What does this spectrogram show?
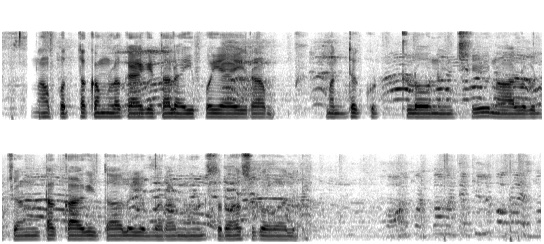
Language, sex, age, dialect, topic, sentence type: Telugu, male, 18-24, Central/Coastal, agriculture, statement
